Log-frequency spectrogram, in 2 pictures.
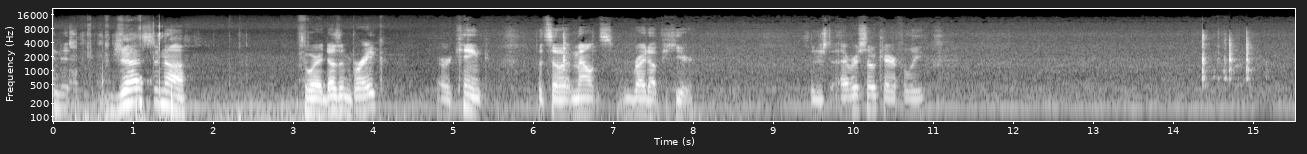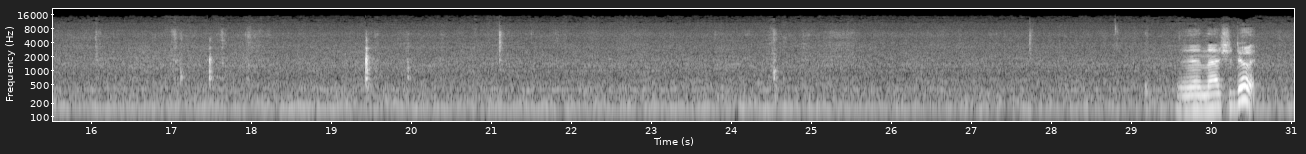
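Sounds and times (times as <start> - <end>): low hum of running machine: 0.0 - 31.0.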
